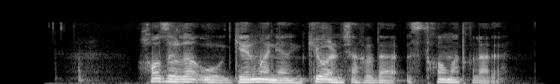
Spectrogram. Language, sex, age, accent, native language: Uzbek, male, 25-34, Qoraqalpog'iston, Karakalpak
